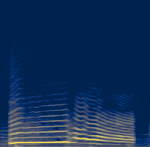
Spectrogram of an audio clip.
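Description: A woman's loud, high-pitched "yeehaw" whoop of celebration: a long held "yee" that rises slightly, then a falling "haw" that stops just before the end.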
